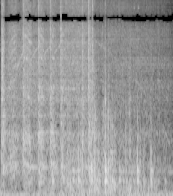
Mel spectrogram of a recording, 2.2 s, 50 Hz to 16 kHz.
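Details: 2018 Nissan Versa 1.6L four-cylinder, crank no-start after paint job: starter spins engine at even cranking beat, never fires; fuel sample from line found water-contaminated.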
